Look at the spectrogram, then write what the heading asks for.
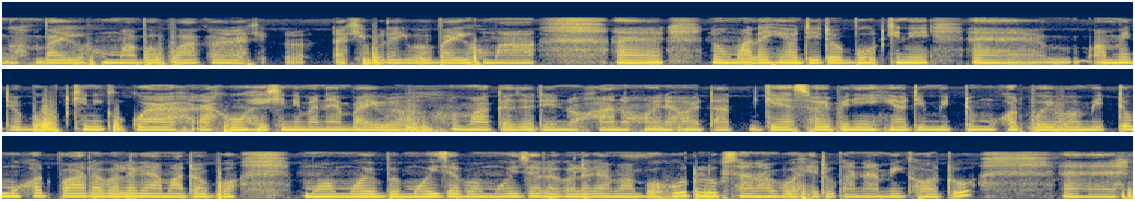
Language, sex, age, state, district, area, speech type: Assamese, female, 45-60, Assam, Dibrugarh, rural, spontaneous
